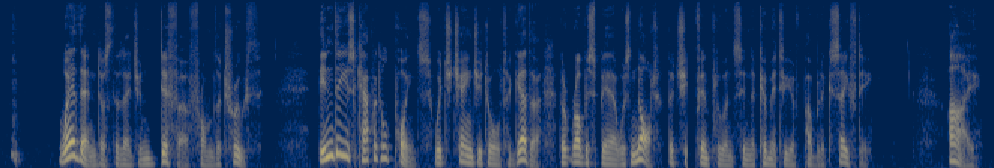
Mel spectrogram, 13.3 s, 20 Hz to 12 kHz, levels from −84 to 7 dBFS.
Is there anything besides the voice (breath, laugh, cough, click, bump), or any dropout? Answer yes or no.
yes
